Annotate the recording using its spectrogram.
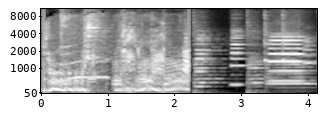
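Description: A cat growling loudly, its pitch wavering up and down. It cuts off suddenly about two seconds in, and a keyboard melody takes over.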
